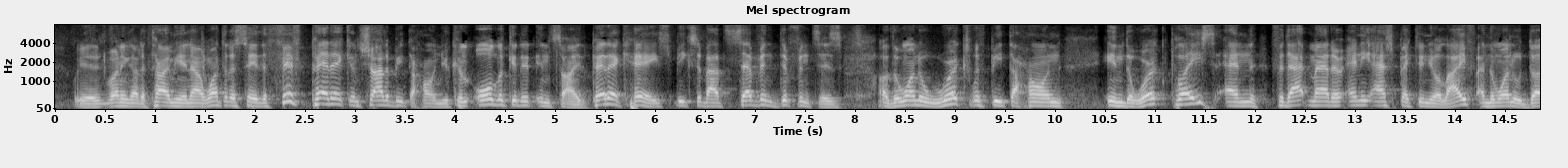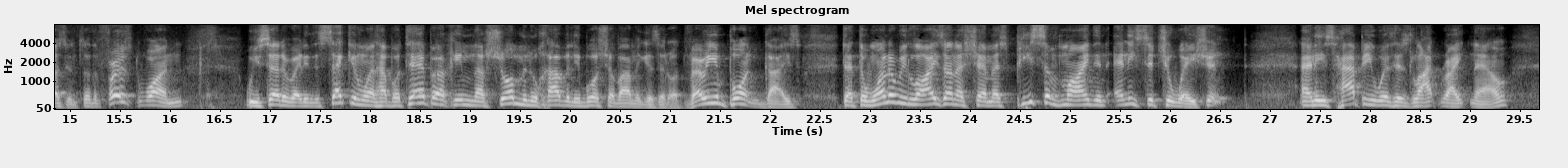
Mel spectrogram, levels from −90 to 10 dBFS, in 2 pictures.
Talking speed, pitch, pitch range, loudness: 180 wpm, 145 Hz, 125-170 Hz, -13 LUFS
